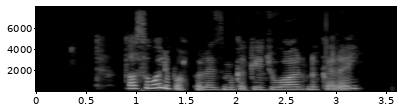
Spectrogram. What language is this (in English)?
Pashto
